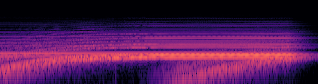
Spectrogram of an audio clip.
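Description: Intro sound effect under a channel logo: a held tone with two rising sweeps that wind up and level off like an air-raid siren, fading out near the end.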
